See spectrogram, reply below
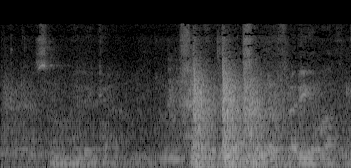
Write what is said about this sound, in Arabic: سكر الباب الله عليه إنك أزعجنا.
